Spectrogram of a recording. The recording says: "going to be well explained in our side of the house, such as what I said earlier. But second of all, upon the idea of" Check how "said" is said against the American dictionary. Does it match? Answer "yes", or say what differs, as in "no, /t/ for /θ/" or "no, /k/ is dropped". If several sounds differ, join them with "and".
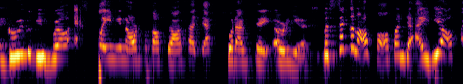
no, /d/ is dropped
